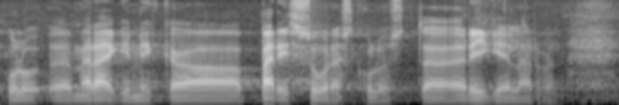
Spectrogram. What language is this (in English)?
Estonian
